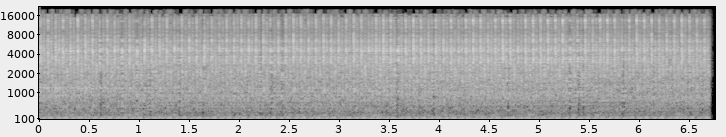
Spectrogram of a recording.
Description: 1974 Beetle running with loud knock. Engine was replaced.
